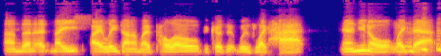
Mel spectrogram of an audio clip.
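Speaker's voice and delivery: exaggerated Michigan vowels; Michigan accent. Shown as a demonstration. Actor recalling milk and pillow at home, Michigan accent. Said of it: "I'll channel some of it".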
